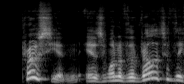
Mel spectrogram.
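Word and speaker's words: Procyon: comments to the last video i have been pronouncing that name prakyon which is incorrect it was a lame attempt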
